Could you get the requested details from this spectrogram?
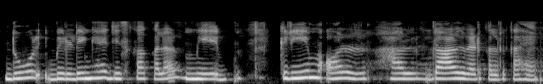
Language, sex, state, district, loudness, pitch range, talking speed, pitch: Hindi, female, Uttar Pradesh, Lucknow, -14 LUFS, 250-275 Hz, 155 wpm, 265 Hz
